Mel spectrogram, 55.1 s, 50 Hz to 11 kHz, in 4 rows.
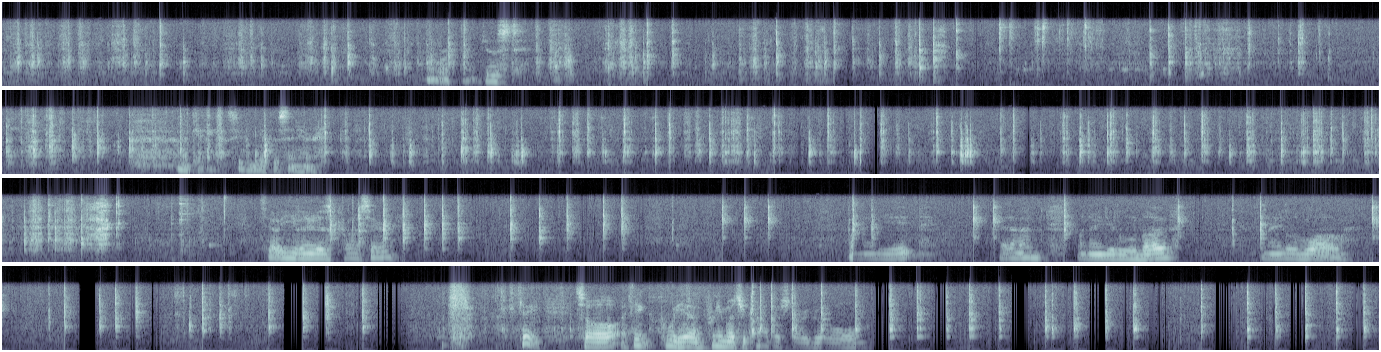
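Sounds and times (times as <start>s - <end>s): steel scraper scraping wood: 24.5s - 28.8s.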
